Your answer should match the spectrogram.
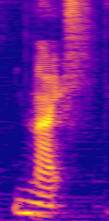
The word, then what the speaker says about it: knife: When K comes before the letter N, you don't say it. So it's not knie, it's knee. Not knife, it's knife. Not knight, it's night. Every single time you see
